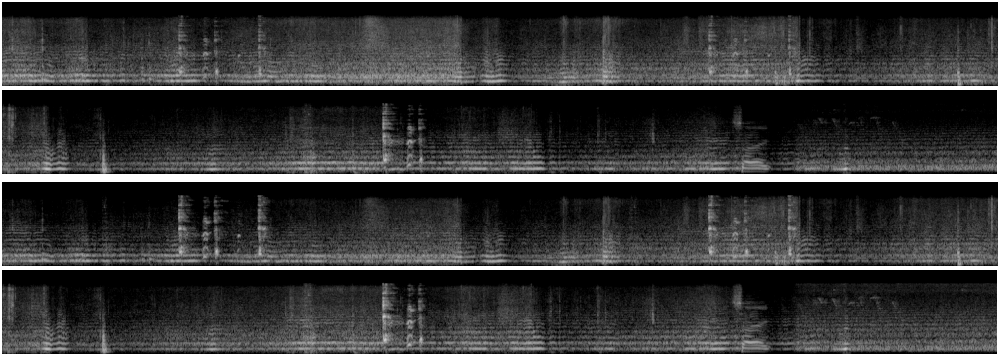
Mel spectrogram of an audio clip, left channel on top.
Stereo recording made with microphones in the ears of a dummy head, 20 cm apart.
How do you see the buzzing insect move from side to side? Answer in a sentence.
In this clip you hear the buzzing insect move to the right.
